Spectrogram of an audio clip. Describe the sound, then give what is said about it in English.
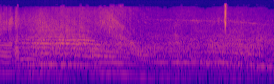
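A GT race car, running second among the GT cars, roars past underneath the commentators, its high-revving engine note sweeping downward as it goes by, loud and continuous over the whole moment, with no voices. “Through goes Madison Snow underneath us, second of the GT cars.”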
